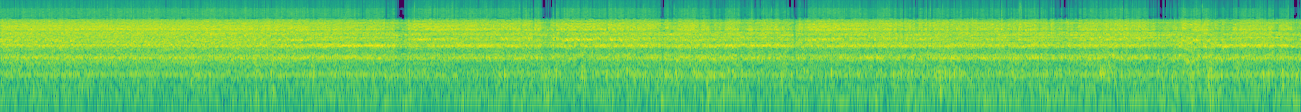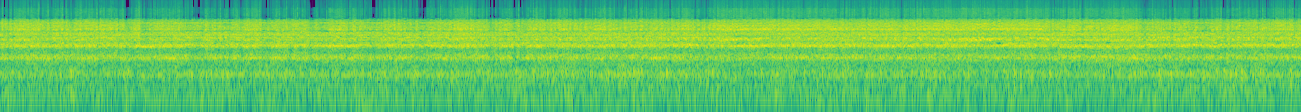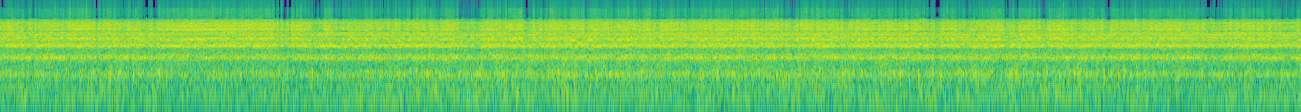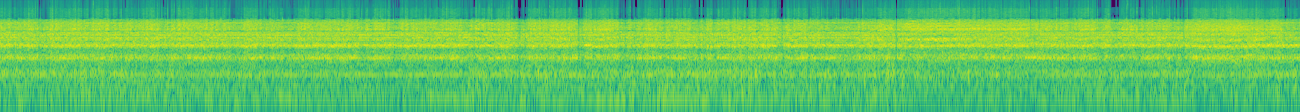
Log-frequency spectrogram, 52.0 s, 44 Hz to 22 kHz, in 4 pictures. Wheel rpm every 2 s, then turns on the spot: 210, 210, 220, 230, 230, 230, 220, 230, 230, 230, 230, 220, 220, 230, 230, 230, 240, 230, 230, 230, 230, 230, 230, 230, 230, 220.
none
